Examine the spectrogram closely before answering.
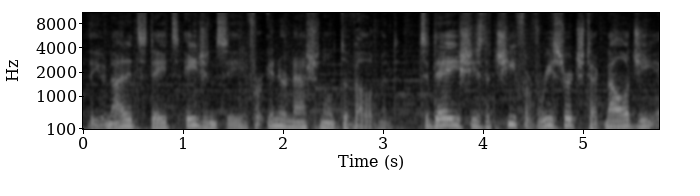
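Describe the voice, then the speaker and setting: A male podcast host with a gravelly, creaky voice at an ordinary pitch. He asks questions in a friendly, enthusiastic way. Soft music plays faintly beneath him. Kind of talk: podcast interview.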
